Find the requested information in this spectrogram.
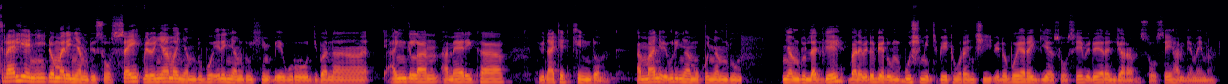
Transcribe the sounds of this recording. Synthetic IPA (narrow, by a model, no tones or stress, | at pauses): sɾalianiɗɔmaɾɛɲamdusɔsajɓɛɗɔɲamaɲamdubɔɛɗɛɲamduhimɓɛwuɾod͡ʒibana | iŋɡlandamɛɾikʰa | junajtɛdkʰindɔm | ʔamːaniɓɛɓuɾiɲamukɔɲamdu | ɲamduladːɛbanaɓɛɗɔbiaɗumbuʃmitbɛtuɾaɲt͡ʃiɓɛɗɔbɔjaɾaɡiasɔsajɓɛɗɔjaɾand͡ʒaɾamsɔsajɦamɓɛmajma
